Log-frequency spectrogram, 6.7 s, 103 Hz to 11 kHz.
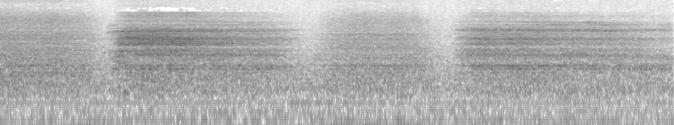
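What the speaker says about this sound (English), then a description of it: "Take a big breath here. Let's do 4 more breaths. Inhale and exhale." Slow, deep yoga breaths, close and clearly audible, each long airy inhale and exhale swelling and fading in a steady rhythm, three breaths in a row with no talking.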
